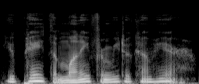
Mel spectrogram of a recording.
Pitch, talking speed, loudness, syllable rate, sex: 115 Hz, 270 wpm, -17 LUFS, 6.0 syllables/s, male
